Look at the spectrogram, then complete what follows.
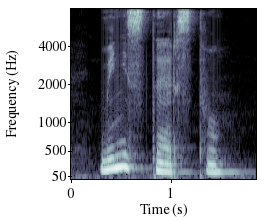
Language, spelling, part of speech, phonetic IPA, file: Ukrainian, міністерство, noun, [mʲinʲiˈstɛrstwɔ], Uk-міністерство.ogg
- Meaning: ministry, department, office (government department)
